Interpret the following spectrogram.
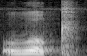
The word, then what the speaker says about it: walk: tidak dibaca yang mana nah yang tidak dibaca yang silent letter-nya adalah huruf l l pada kata W walkk itu enggak dibaca membacanya Bagaimana membacanya bukan wk Bukan tapi l-nya tidak usah dibaca cara membacanya adalah woke woke ya jangan salah jangan sampai walk walking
